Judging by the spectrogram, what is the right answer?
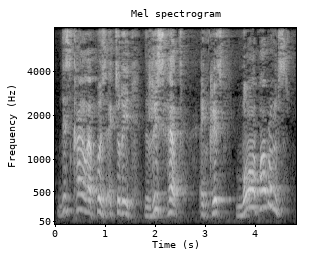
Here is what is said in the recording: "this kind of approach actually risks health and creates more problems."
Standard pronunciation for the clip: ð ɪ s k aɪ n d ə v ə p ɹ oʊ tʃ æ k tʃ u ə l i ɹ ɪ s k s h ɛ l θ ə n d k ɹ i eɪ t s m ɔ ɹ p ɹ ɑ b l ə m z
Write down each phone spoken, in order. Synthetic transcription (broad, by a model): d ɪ s k aɪ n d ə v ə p oʊ s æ k tʃ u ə l i ɹ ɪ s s h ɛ l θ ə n k ɹ i eɪ t s m ɔ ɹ p ɹ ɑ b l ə m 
